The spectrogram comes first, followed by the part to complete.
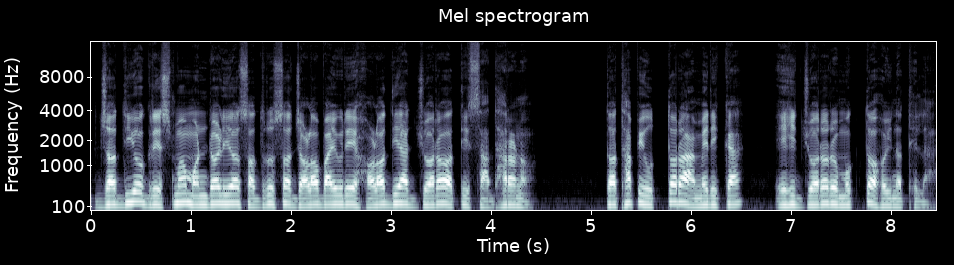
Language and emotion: Odia, neutral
